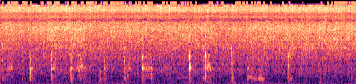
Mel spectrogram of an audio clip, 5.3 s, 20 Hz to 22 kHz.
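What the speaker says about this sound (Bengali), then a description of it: "চিংড়িগুলো আমি ঠিক 2 মিনিট নাড়াচাড়া করে নামিয়ে নেব" Prawns stir-fry in a hot pan, giving a steady bright sizzle throughout with scattered soft scrapes and clicks of a utensil moving them around, close and fairly loud, with no voices.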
